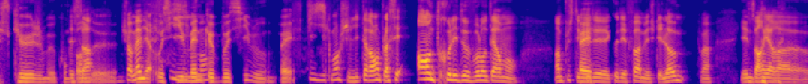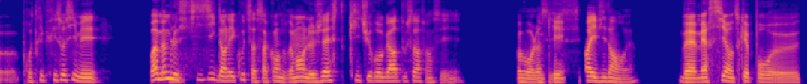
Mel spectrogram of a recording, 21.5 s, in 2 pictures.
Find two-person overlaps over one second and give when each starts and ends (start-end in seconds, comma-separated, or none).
0.9-2.9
